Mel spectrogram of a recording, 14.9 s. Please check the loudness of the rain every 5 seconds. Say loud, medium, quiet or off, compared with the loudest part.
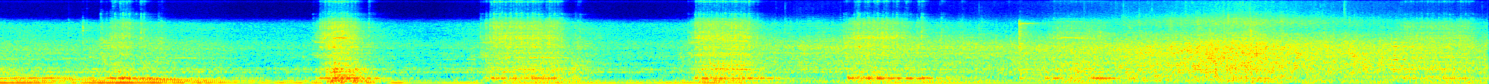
off, medium, loud.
